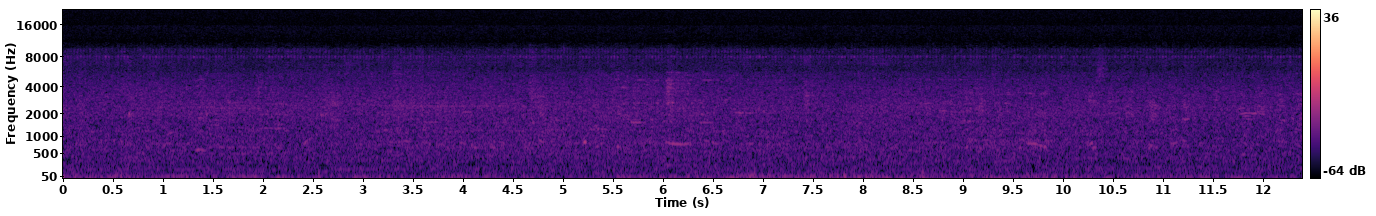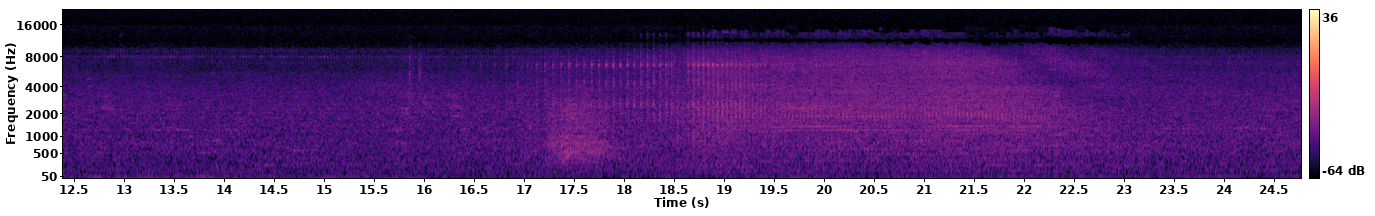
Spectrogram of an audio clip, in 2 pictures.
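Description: Truck engines idle with a low steady rumble.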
